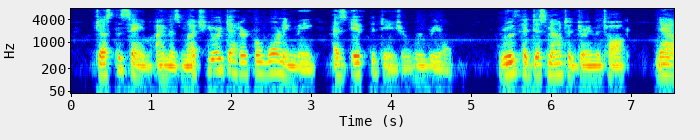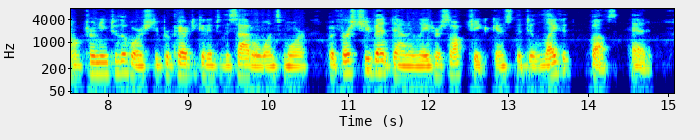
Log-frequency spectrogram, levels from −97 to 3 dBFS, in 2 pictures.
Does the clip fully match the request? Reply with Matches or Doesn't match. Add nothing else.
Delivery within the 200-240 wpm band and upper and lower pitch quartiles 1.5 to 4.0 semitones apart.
Doesn't match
